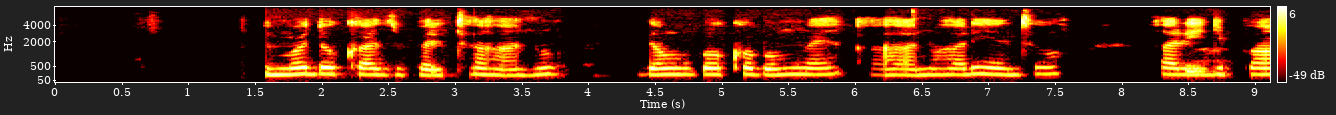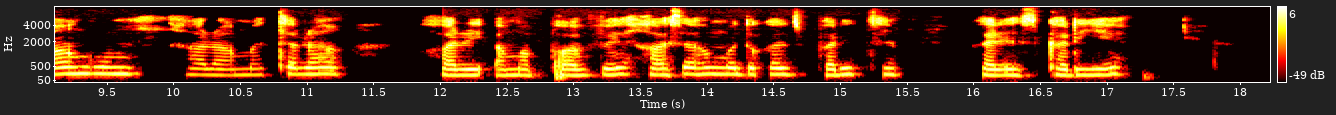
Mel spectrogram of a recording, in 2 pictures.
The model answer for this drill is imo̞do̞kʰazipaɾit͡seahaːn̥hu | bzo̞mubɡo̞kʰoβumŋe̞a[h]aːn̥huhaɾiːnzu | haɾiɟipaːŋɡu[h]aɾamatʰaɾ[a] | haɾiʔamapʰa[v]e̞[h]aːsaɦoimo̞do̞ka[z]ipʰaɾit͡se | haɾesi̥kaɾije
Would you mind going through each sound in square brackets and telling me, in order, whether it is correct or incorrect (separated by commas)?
correct, correct, correct, correct, correct, correct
